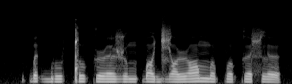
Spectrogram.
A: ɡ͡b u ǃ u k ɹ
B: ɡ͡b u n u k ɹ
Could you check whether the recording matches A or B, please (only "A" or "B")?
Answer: A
